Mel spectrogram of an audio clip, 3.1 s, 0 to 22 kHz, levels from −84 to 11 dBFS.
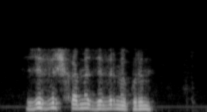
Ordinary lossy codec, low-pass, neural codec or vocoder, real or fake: Opus, 32 kbps; 3.6 kHz; none; real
